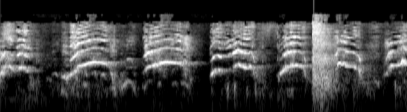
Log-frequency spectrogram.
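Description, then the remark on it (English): A dog walker screams and shrieks in loud, strained bursts over several seconds as people try to grab the dogs, with short gaps between cries and a sharp thud partway through amid the commotion; audio picked up by a neighbor's surveillance camera. “So here they're trying to grab the dogs, and the dog walker's screaming.”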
